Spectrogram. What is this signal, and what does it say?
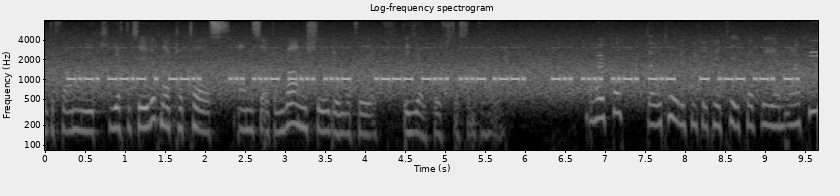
Morse code, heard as a keyed tone, hand-sent with a paddle, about 33 wpm, 1020 Hz, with radio static, a narrow filter and speech in Swedish. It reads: CQEZ SVBV JBVP DHFK TWRN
